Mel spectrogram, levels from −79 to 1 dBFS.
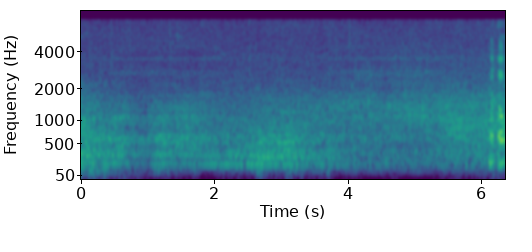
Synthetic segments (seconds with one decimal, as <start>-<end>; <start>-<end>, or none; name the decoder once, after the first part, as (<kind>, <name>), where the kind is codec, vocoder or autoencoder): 0.5-2.1 (codec, SNAC); 3.7-5.4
